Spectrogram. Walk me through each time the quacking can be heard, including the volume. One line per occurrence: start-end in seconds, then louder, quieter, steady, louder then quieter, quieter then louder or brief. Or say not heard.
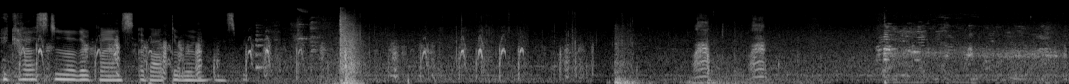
0.0-10.6 steady.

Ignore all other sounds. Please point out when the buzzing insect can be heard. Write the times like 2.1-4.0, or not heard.
3.1-10.6.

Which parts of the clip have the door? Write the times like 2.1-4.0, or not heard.
2.5-3.7, 6.8-8.1.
